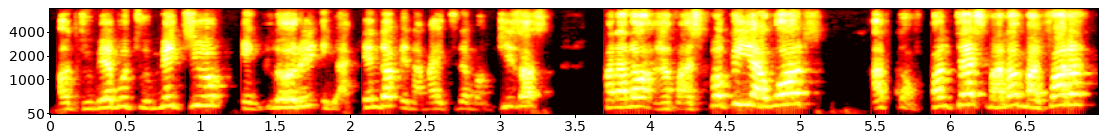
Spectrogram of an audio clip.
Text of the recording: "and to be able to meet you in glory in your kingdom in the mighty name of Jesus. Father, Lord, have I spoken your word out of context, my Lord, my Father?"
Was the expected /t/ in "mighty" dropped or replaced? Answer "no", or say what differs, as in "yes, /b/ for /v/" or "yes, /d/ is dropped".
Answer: no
